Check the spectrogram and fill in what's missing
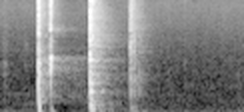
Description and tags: Tapa de plástico
Tapa de desodorante abierta de manera bruta y exagerada.
Foley, plastic, concrete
